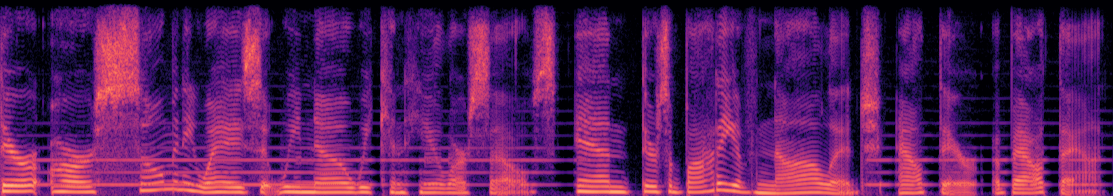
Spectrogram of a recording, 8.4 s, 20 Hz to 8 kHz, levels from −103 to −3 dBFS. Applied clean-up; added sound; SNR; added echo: neural mask model RNNoise.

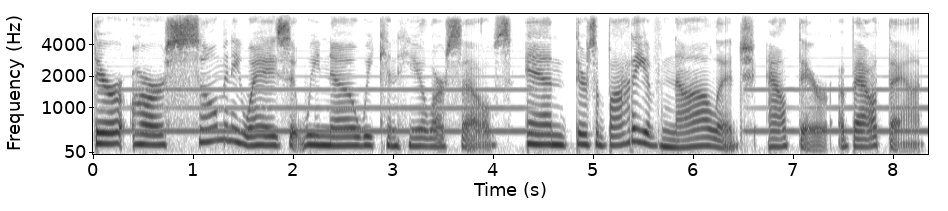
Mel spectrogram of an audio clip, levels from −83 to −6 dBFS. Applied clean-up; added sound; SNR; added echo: none; Wind instrument, woodwind instrument; 15 dB; none.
